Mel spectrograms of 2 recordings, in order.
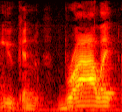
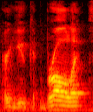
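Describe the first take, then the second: First: Broil said as "brile" in a country accent; country pronunciation. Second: Said in the usual way. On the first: Real, not acted. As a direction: let broil slide into "brile", Southern style. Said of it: "my country accent".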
